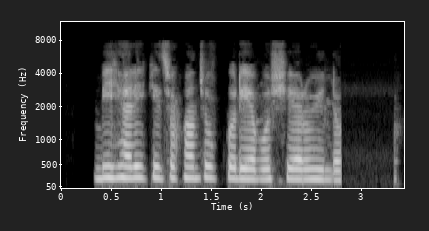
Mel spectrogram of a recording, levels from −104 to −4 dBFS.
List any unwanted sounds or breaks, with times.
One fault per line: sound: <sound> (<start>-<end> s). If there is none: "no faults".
no faults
